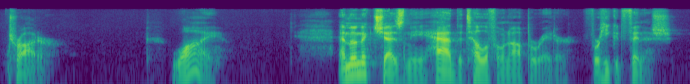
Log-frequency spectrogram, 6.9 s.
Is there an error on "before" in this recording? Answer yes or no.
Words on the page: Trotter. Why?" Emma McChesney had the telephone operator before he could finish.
yes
